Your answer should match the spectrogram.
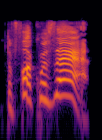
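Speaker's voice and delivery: high, loud "what the hell"; shocked and incredulous; baffled outburst. Acted. Reacting to the phone call.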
